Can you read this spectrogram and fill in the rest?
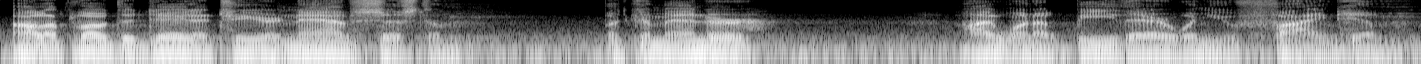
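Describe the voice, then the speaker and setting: Game role: hulking battle-worn alien warrior, bottomless growl, slow blunt delivery, proud and gruff. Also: male voice, slight background noise, exaggerated voice. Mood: grim, determined. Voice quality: very deep, gravelly. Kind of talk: video game cutscene acting.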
